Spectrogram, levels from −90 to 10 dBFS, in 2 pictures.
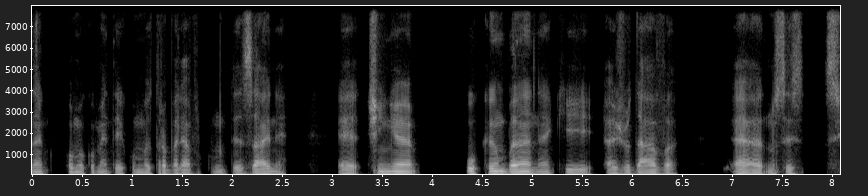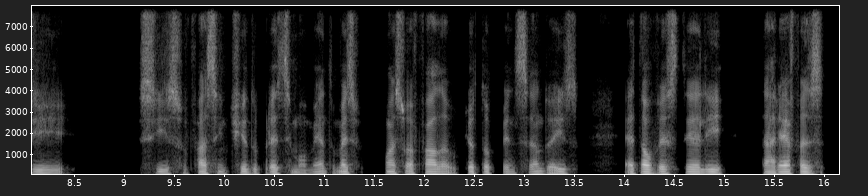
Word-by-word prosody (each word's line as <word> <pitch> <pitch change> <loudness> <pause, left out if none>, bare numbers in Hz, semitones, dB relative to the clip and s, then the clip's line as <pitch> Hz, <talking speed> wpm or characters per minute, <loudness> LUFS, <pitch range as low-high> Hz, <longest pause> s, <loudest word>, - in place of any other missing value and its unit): né, 105 0 -2 0.2
como 100 +2 -4
eu - - -6
comentei, 95 0 -7
como 100 0 -8
eu 95 - -3
trabalhava 95 +1 -4
no 95 -1 -9
designer, 105 +3 -1 0.5
eh, 95 +1 -1
tinha 110 0 +4 0.5
o 115 -2 +3
Kanban, 110 -2 +5
né, 100 +2 -4
que 100 0 -4
ajudava, 100 0 -2 0.5
eh, 95 -1 +3
não 100 - -7
sei 100 -2 -4
se 100 - -11 0.2
se 95 -2 -3 0.7
se 105 - -3
isso 95 +1 -4
faz 105 0 +1
sentido 105 +1 -3
pra 105 - -1
esse 100 0 -2
momento, 100 +5 -5
mas 105 0 +1 0.2
a 105 0 +3
sua 110 +1 +2
fala, 110 +1 +4
o - - -7
que - - -7
eu 105 - +4
tô 105 0 -2
pensando 105 +4 -4
é - - +2
isso. 105 0 -2 0.5
É - - +2
talvez 105 +1 +5
ter 105 -1 +3
ali 100 0 +2 0.3
tarefas 100 0 +5
100 Hz, 165 wpm, -27 LUFS, 95-105 Hz, 0.7 s, Kanban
